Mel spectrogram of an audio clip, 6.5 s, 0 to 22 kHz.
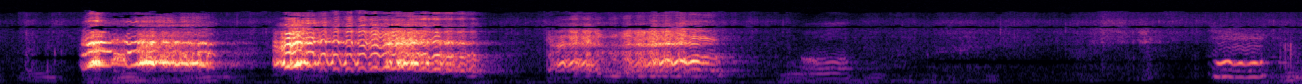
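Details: American Bully puppies at three weeks old, King Clyde x Dynasty litter from 2022, let out three loud, bleating cries in quick succession, then softer short whimpers and one more brief cry at the close.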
